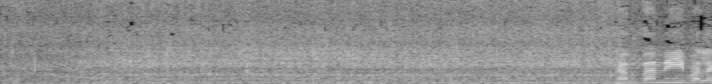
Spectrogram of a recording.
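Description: Feet wade and splash through shallow water.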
